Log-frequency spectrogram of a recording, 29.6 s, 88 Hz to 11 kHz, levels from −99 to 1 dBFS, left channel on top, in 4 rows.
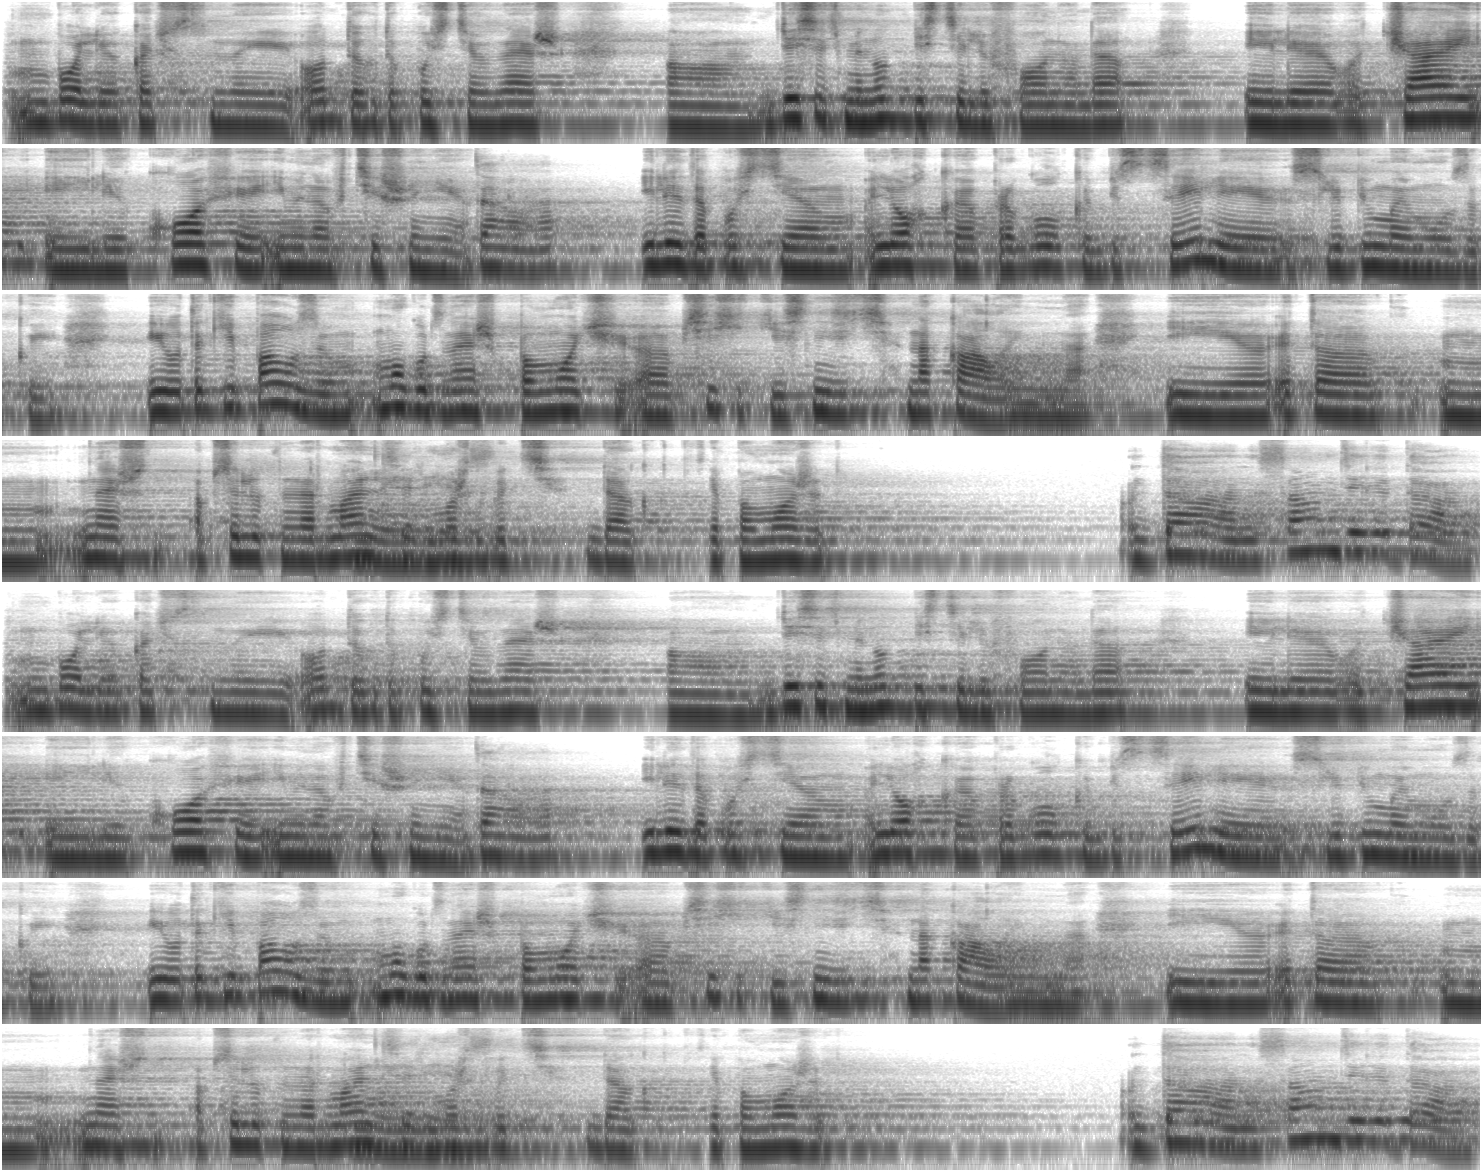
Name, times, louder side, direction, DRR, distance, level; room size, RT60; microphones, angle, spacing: voice 1, 0.0-3.1 3.3-5.9 6.2-9.8 10.6-21.7 22.0-25.4 25.7-26.3, left 2 dB, 40° left, 8 dB, 0.8 m, -25 dB
voice 2, 9.8-10.1 23.9-24.5 27.8-29.5, left 1 dB, 20° left, 2 dB, 1.2 m, -28 dB
23.0 x 20.5 x 6.0 m, 2.5 s
head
